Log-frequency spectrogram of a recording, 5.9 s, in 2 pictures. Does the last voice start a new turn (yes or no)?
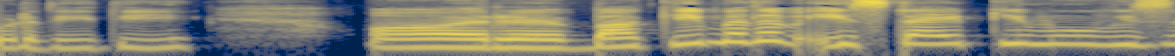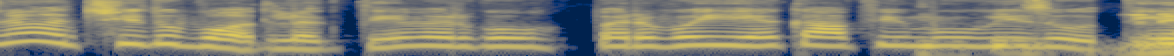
yes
